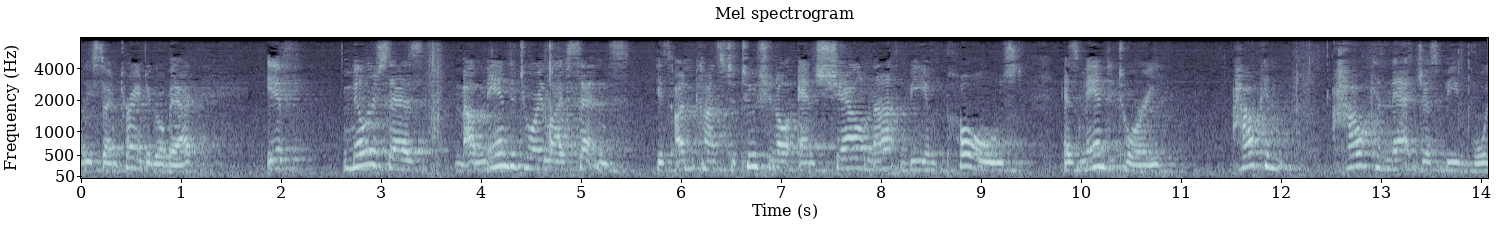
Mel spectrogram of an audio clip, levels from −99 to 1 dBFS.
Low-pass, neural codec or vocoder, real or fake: 7.2 kHz; none; real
